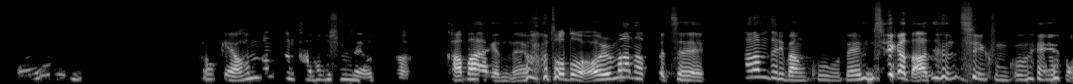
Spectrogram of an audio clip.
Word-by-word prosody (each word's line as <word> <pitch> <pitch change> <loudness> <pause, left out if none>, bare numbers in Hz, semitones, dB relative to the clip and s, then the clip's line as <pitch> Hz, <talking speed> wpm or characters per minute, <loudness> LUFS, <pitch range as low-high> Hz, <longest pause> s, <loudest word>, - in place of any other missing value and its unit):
어. 405 - -15 1.2
그러게요. 225 -5 -3
1 260 +9 -4
번쯤 375 -8 -11
가보고 220 +2 -9
싶네요, 215 -7 -7
진짜. 165 -2 -13 0.4
가봐야겠네요. 195 -7 +3 0.2
저도 240 -2 +3
얼마나 270 +8 +3
도대체 195 -8 -2 0.4
사람들이 315 -4 0
많고 190 -1 -2
냄새가 280 - +4
나는지 295 - +1
궁금해요. 220 +5 -6
235 Hz, 250 characters per minute, -22 LUFS, 200-295 Hz, 1.2 s, 냄새가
